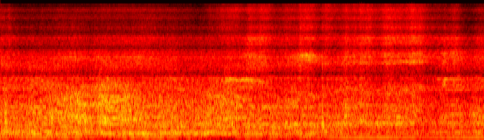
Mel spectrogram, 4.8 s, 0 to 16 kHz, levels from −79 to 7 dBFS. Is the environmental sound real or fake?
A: fake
